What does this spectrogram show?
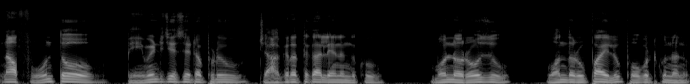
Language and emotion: Telugu, sad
